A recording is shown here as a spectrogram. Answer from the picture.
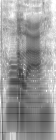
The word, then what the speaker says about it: Hepola: Hepola.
